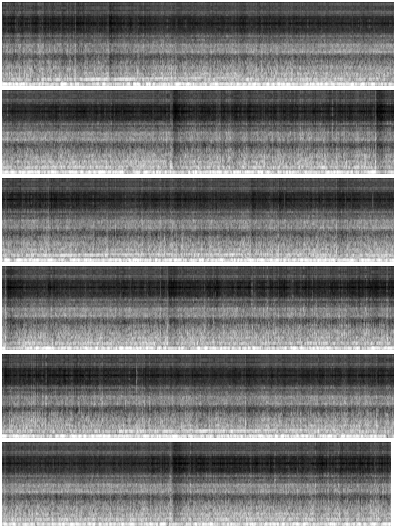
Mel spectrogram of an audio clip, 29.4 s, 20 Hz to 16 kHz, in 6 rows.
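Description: A Legends race car's Yamaha 1250 cc motorcycle four-cylinder engine running hard at high revs, heard from inside the cockpit. Its pitch swells slightly every ten seconds or so, and its level dips briefly twice.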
